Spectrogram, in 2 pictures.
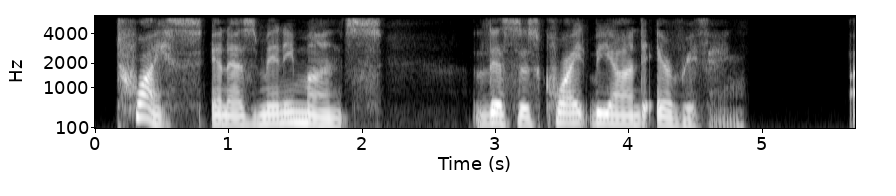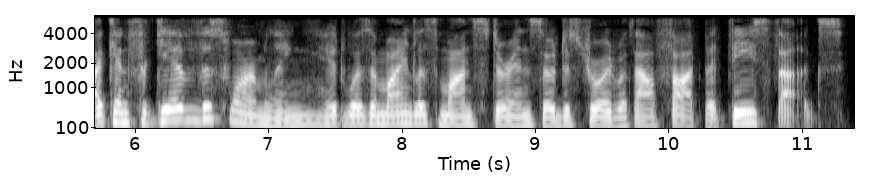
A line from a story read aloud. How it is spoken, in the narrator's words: his voice was level, almost conversational, as he said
